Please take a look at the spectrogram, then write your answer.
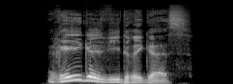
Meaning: strong/mixed nominative/accusative neuter singular of regelwidrig
- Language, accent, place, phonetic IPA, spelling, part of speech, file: German, Germany, Berlin, [ˈʁeːɡl̩ˌviːdʁɪɡəs], regelwidriges, adjective, De-regelwidriges.ogg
